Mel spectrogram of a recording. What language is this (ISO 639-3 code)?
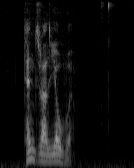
fao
